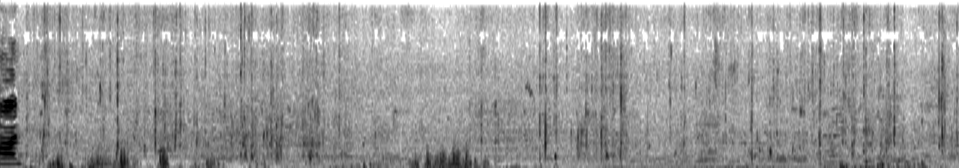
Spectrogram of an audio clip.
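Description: A small dog wading in shallow seawater, the water sloshing and splashing around its legs in uneven bursts, with wind buffeting the microphone. A short rising pitched call sounds right at the start.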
